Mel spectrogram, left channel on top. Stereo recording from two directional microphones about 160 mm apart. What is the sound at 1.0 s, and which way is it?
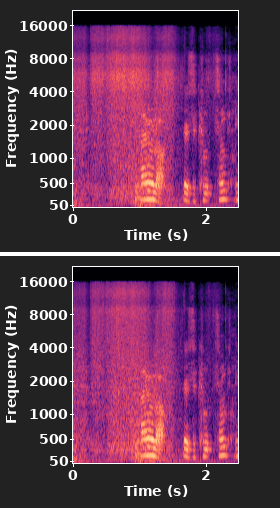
Speech, 5° right (ahead or behind).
